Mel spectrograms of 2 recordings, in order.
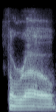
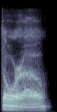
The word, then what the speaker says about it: Thoreau: Thoreau, many times mispronounced Thoreau, but it's Thoreau.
